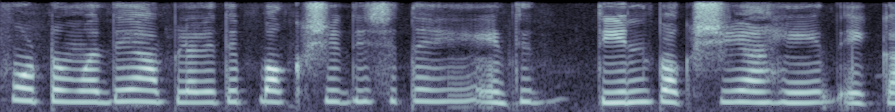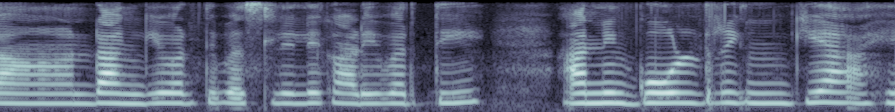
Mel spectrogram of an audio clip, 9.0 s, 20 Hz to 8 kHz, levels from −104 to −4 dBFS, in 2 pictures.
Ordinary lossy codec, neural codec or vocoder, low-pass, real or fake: none; none; 7.2 kHz; real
